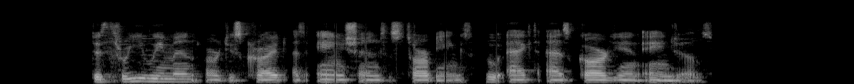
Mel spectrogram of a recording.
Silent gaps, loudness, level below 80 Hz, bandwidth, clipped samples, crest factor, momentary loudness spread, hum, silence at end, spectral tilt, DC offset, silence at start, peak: none; -29 LUFS; -66 dBFS; 8 kHz; under 0.1%; 18 dB; 8 LU; none; 1.4 s; -4 dB/octave; under 0.1%; 0.9 s; -12 dBFS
